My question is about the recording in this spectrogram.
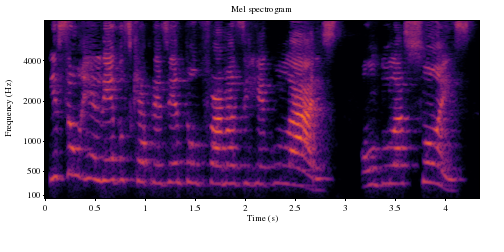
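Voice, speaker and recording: A woman's voice: high-pitched, normal speed, pushed and bright, roomy sound. A woman teaching a primary school class, patiently walking through exercises and often checking in with the children. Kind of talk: classroom lesson walkthrough.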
